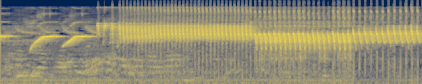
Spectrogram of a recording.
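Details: Canary song in the ngerol nembak style, played as a lure to get other canaries singing: two rising whistled slurs, then long, very fast, rolling trills that step down in pitch in blocks of about one second.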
